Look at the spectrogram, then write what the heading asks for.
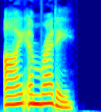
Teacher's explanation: The voice falls naturally at the end. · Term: intonation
